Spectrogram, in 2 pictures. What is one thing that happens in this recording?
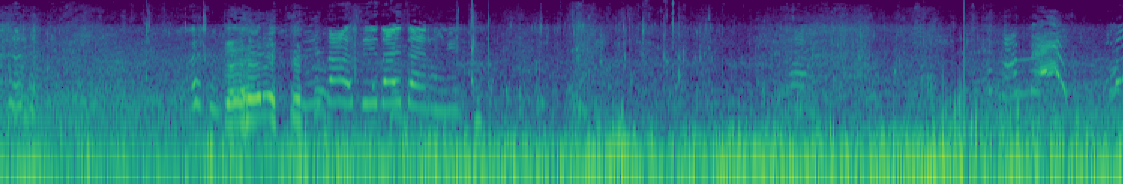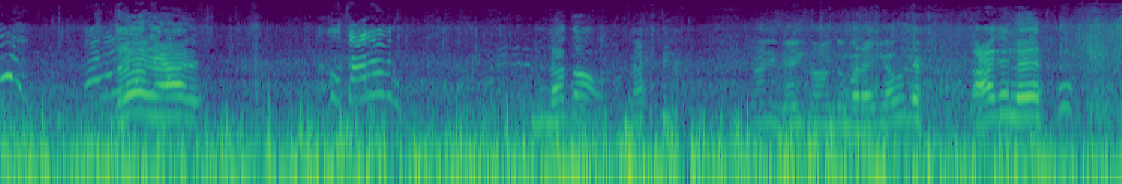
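Small waves wash and lap steadily.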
